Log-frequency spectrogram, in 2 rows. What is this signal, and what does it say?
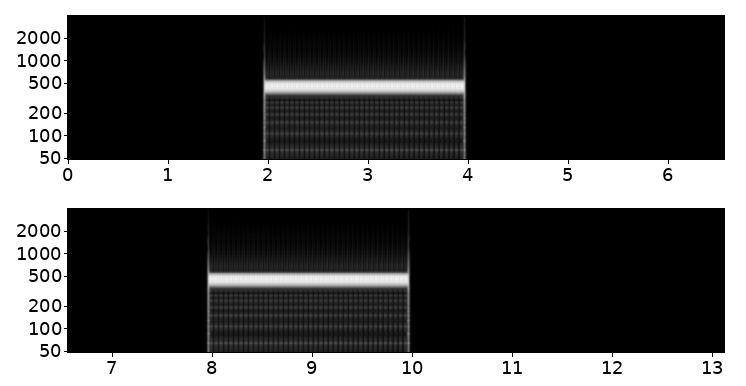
Ringback tone (North America), 440 + 480 Hz.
